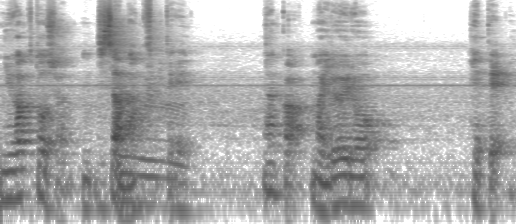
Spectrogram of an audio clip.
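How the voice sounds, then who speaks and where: A man's medium-pitched voice at a moderate pace, with ordinary pitch variation, long, frequent pauses, audible room echo and noticeable background noise. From provincial Japan. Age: 20s. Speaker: office worker. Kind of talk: casual interview chat.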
